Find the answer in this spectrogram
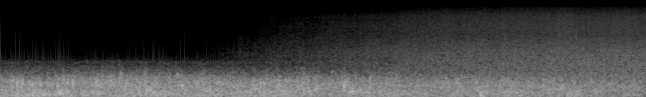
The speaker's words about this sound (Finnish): Jostakin kaukaa erotan virtaavan veden pauhun. Ehkä sieltä, missä koski laskee suvantoon, missä taimen uhmaa vastavirtaa.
